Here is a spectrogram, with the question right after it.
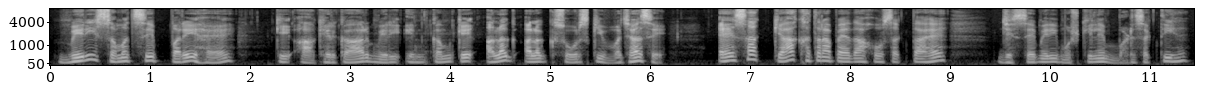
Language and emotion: Hindi, fearful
